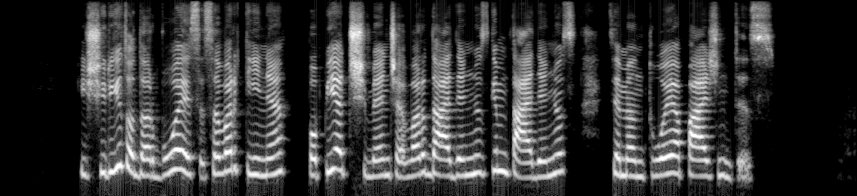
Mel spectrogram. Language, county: Lithuanian, Panevėžys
